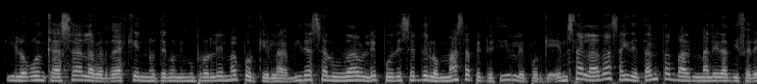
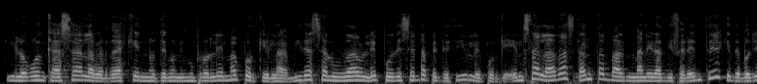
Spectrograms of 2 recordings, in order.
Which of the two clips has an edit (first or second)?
second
